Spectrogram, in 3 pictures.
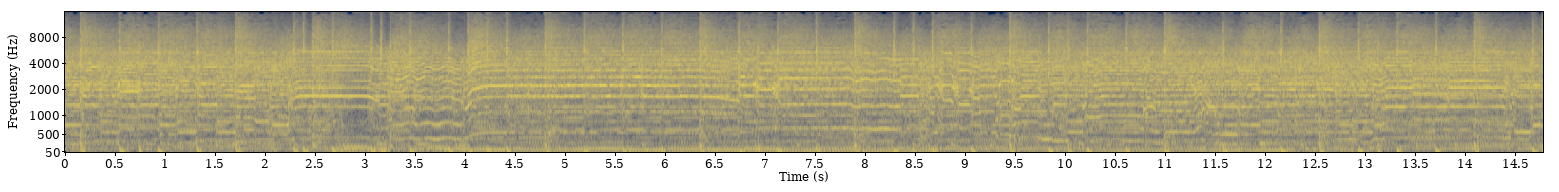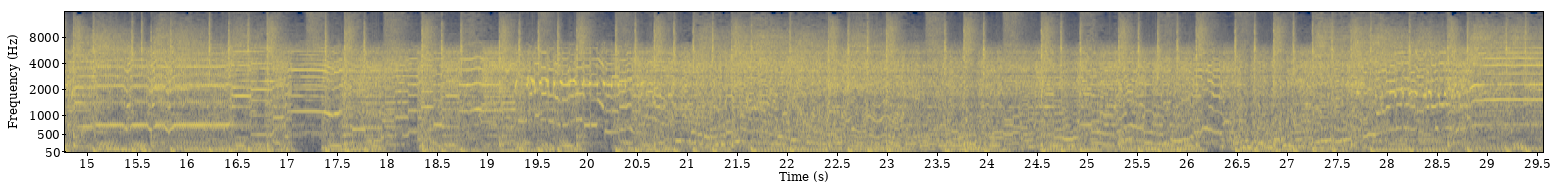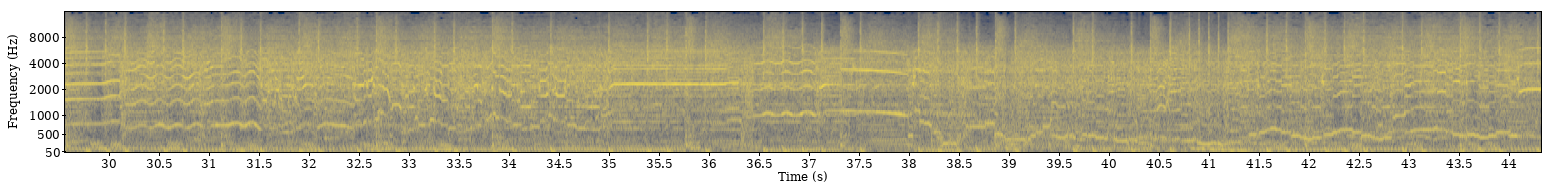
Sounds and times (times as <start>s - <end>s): Electric guitar: 0.0s - 44.3s
Strum: 0.0s - 44.3s.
